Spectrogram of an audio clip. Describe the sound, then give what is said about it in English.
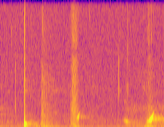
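Several hollow, popping plops from a person flicking his own cheek hard, four or five in an uneven rhythm, each a short sharp knock whose pitch jumps higher by the last one, fairly quiet. “He's flicking himself so hard.”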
